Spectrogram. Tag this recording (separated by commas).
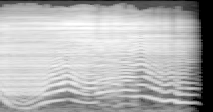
Domestic sounds, Cupboard open or close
